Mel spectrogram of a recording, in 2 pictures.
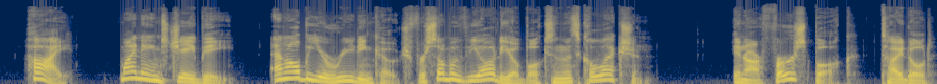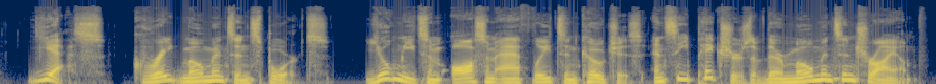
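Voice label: American English, male, voice over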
